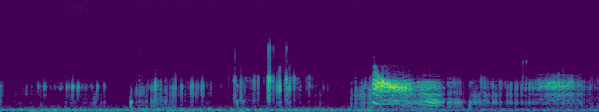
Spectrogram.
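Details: Empty stomach, nothing eaten yet that day: low gurgling, rumbling and bubbling runs with a louder growl midway; hunger stomach growling, borborygmi.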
